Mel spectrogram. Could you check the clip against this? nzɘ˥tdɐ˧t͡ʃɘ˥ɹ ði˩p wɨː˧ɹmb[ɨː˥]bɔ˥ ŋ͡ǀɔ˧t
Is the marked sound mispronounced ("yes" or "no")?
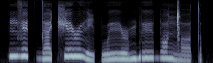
no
